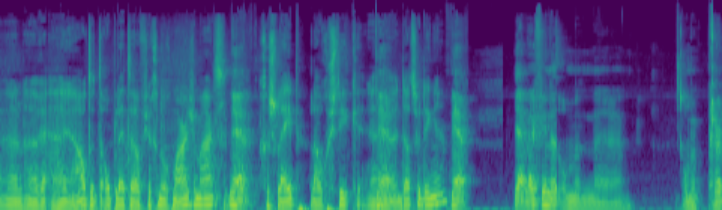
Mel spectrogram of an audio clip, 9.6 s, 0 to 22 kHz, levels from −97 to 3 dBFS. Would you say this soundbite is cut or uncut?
cut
